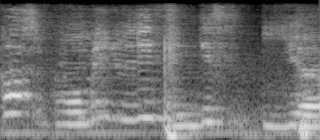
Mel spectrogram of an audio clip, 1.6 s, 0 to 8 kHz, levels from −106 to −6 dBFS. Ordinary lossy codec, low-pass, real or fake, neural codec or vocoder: none; 7.2 kHz; fake; codec, 44.1 kHz, 2.6 kbps, SNAC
